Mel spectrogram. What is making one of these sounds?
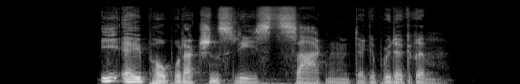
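A man reads out clearly close to a microphone.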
